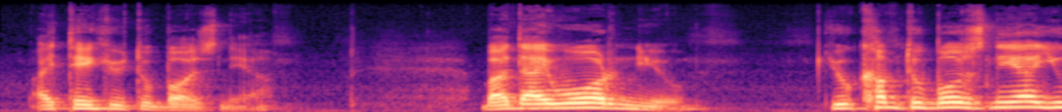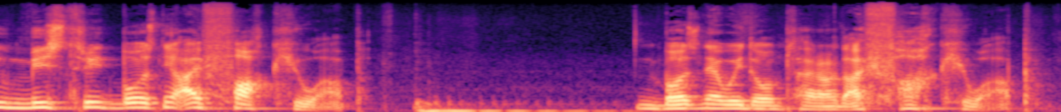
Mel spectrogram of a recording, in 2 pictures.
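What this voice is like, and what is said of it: Put-on Bosnian accent. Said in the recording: “I don't uh, know what the Bosnian accent is, and I don't know if that is.”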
